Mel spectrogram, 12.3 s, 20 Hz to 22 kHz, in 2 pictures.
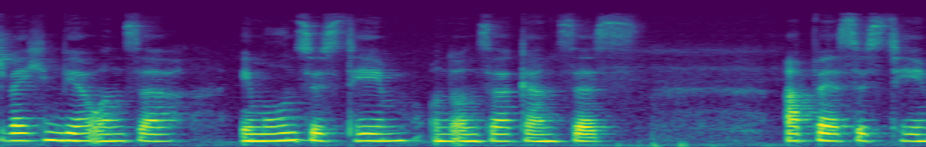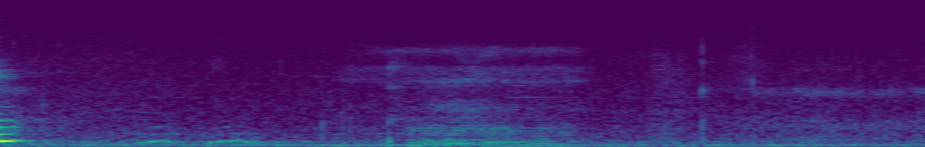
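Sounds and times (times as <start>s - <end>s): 
speech: 0.0s - 4.2s, 5.2s - 6.4s
dog snoring: 7.1s - 10.2s.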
